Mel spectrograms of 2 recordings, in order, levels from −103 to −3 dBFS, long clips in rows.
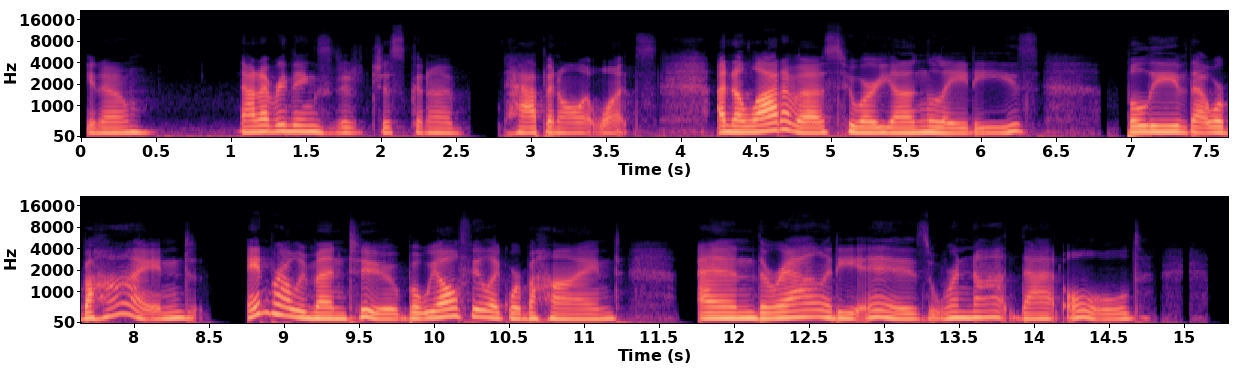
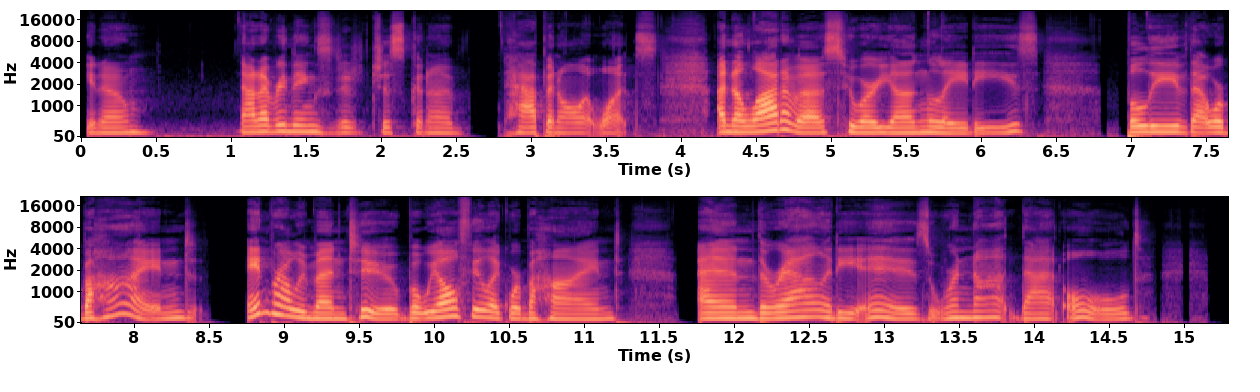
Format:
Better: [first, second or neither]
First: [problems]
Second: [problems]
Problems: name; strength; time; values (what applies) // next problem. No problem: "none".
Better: second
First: muffled; very; fading above 2 kHz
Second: none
